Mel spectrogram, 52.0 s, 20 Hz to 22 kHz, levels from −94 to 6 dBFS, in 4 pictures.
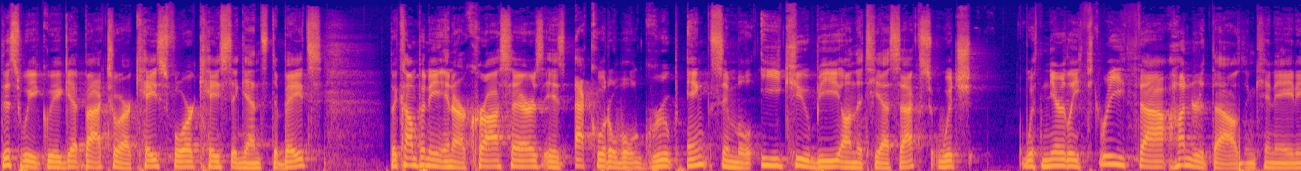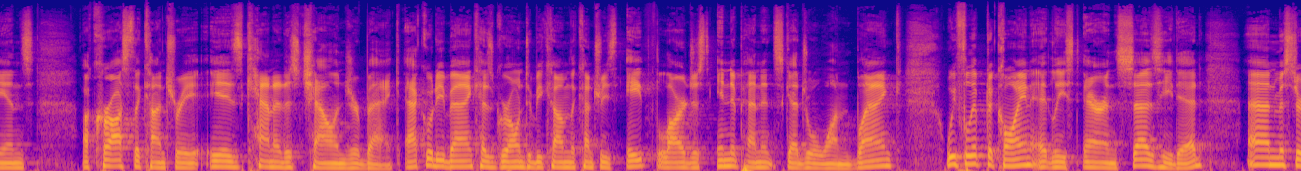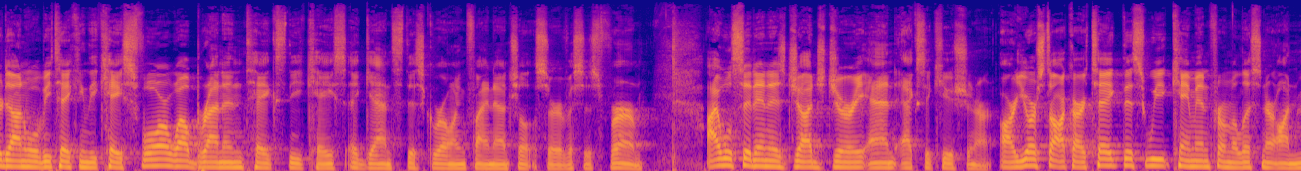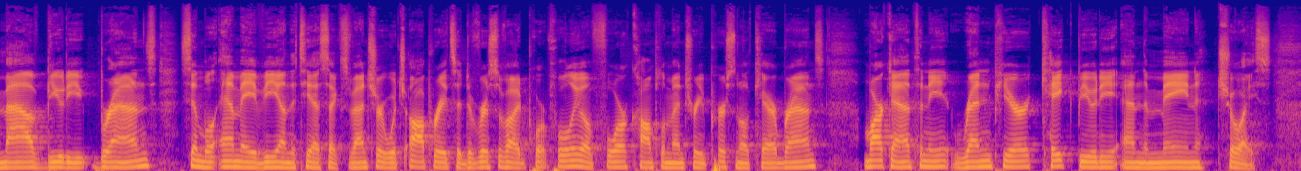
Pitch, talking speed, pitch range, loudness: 120 Hz, 155 wpm, 110-135 Hz, -17 LUFS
